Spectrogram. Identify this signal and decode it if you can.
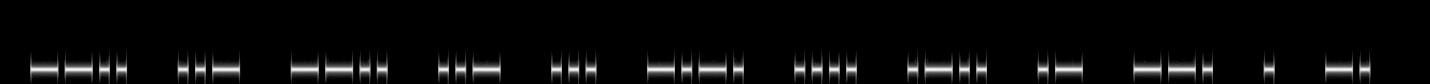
Morse code, heard as a keyed tone, about 14 wpm, spaced as for 10 wpm, 700 Hz. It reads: ZUZUSCHLAGEN
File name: Morsekurs / Witze / Witz 31. Oktober 17, Tempo 50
